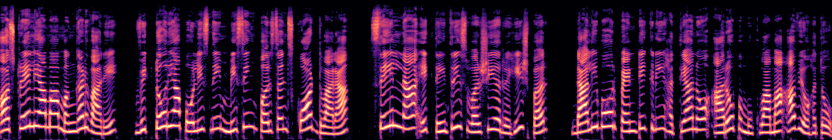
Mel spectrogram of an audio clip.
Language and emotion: Gujarati, neutral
